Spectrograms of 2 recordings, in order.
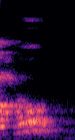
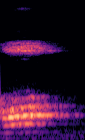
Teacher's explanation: إذا هنا نرقق الحاء الحو، ثم نفخم الطاء طو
